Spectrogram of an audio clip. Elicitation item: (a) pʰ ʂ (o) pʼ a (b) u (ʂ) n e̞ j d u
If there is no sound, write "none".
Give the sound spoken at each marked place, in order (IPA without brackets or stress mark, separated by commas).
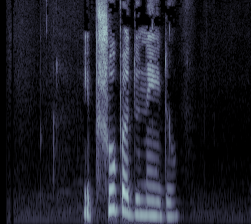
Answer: i, u, d, none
